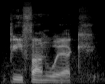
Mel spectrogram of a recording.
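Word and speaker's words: beef on weck: thing but in Buffalo beef on Wick it's pronounced beef on Wick what the wack is is the Kimo Wick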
